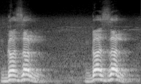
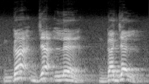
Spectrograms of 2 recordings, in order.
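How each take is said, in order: First: गजल with a voiced z, as in ghazal; गजल with the nukta z sound; Urdu za. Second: गजल with plain j, d͡ʒ; गजल without the z sound. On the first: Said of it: "है क्या सही उच्चारण इसका". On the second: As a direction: read गजल the everyday Hindi way. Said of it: "इसको पढ़ेंगे तो क्या पढ़ेंगे". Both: Shown as a demonstration.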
